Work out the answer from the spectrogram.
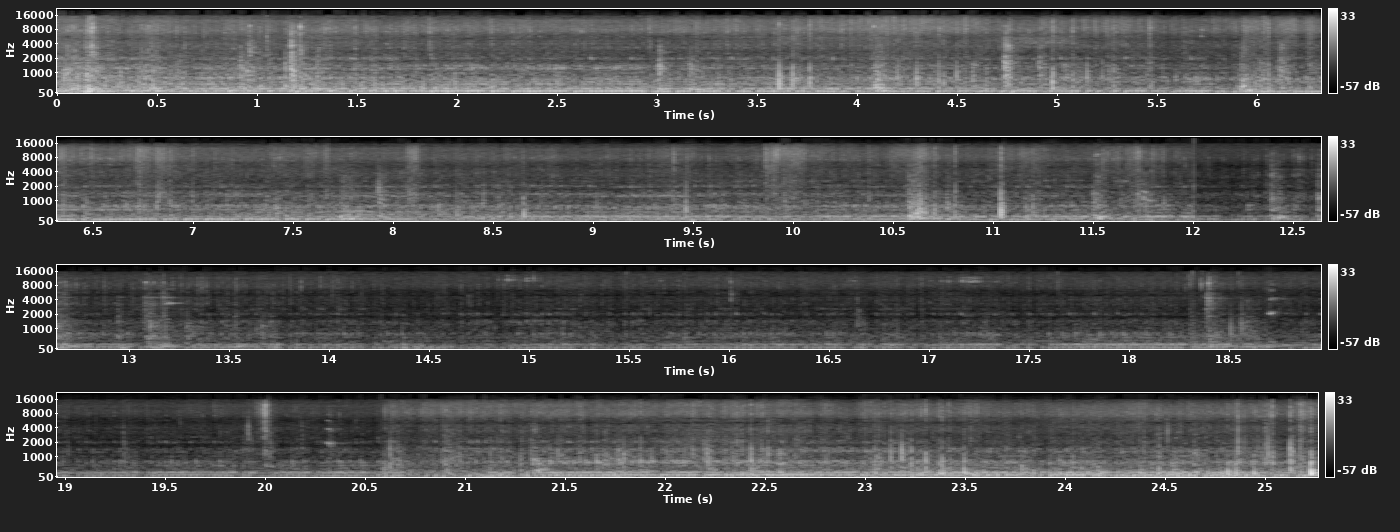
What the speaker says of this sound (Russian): Машина выехала, смогла выехать.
